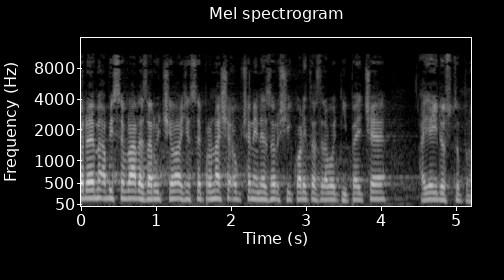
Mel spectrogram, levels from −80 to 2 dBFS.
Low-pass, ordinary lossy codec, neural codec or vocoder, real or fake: 14.4 kHz; MP3, 48 kbps; vocoder, 44.1 kHz, 128 mel bands every 256 samples, BigVGAN v2; fake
